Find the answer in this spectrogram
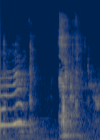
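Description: A short, high-pitched hummed vocal sound lasting about half a second, its pitch rising slightly and then falling, followed just past the middle by a brief breathy noise.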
